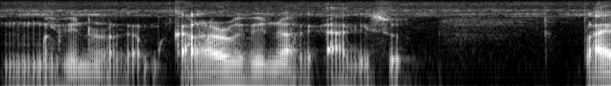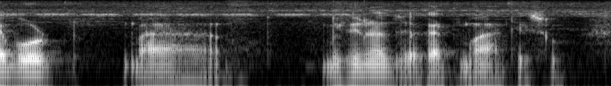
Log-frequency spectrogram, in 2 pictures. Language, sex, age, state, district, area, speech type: Assamese, male, 45-60, Assam, Lakhimpur, urban, spontaneous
